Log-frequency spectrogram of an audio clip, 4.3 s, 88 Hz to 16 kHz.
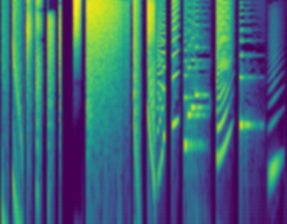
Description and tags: Po-33 Drum kit Arcade
(The Po-33 splits one sound file into a kit of 16 sounds. Hence why a sample pack like this is appreciated)
This one on the themes of 8bit/ arcade.
Processing was done to set : make the first kick beefier, normalized. And volume curve adjusted on a sample.
Hope you enjoy :)
8bit, samplepack, video-game, percussion, kit, arcade, chiptunes, po20, Pocket, po-20, drum, po33, po-33, Operator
